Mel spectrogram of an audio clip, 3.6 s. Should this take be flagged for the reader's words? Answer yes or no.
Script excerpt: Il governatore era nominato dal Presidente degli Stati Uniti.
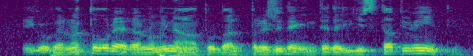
no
